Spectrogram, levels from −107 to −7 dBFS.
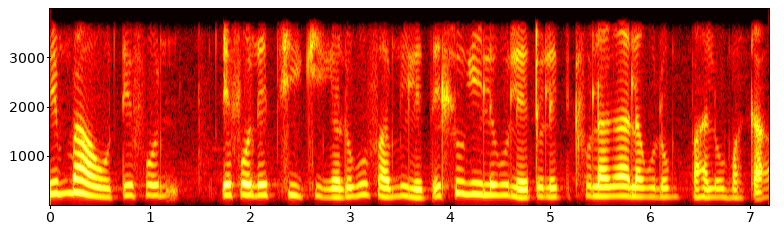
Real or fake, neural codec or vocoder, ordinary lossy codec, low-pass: real; none; none; 3.6 kHz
